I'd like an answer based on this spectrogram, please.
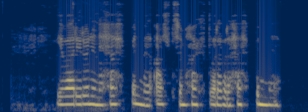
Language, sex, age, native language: Icelandic, female, 30-39, Icelandic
